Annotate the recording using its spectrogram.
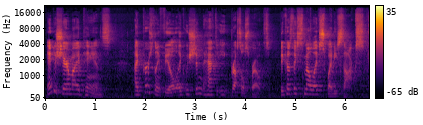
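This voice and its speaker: Reading a picture book to young children, this man has a high-pitched voice and a normal pace. His delivery is playful and expressive, with direct address to the kids and chatty asides to a pet parrot, all captured with a roomy echo and faint background noise.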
